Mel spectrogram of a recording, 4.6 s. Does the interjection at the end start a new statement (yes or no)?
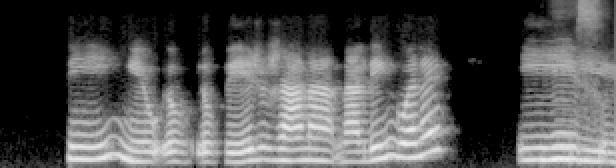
no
